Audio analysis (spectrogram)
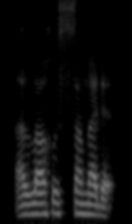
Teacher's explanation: Sa, Allahu Samad. And again, because it's the end of a word, you drop the last vowel, but because it's a dal, you sort of shake it a little bit.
